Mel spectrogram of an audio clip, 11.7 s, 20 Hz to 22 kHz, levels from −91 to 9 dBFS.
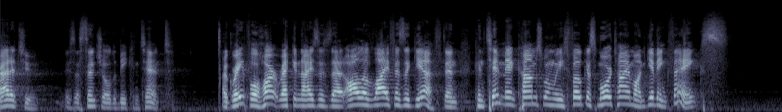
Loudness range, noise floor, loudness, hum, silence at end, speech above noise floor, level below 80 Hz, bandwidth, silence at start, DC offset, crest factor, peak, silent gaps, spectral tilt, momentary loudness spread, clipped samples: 6 LU; -71 dBFS; -23 LUFS; none; 0.95 s; 46 dB; -64 dBFS; 12 kHz; 0 s; under 0.1%; 22 dB; -4 dBFS; none; -4 dB/octave; 18 LU; under 0.1%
